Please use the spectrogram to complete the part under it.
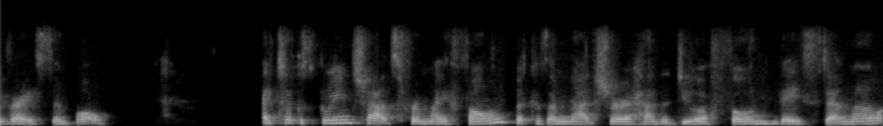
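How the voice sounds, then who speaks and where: Slightly gravelly woman explaining step by step. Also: medium pitch, a little mellow. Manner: casual, conversational explaining with fillers. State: slightly losing her voice. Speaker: online course instructor. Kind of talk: screen-share tutorial walkthrough.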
